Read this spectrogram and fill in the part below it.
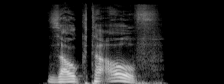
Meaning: inflection of aufsaugen: 1. first/third-person singular preterite 2. first/third-person singular subjunctive II
- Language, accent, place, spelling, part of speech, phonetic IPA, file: German, Germany, Berlin, saugte auf, verb, [ˌzaʊ̯ktə ˈaʊ̯f], De-saugte auf.ogg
